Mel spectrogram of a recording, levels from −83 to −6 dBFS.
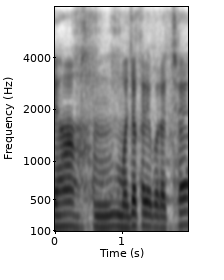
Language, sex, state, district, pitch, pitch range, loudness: Chhattisgarhi, male, Chhattisgarh, Rajnandgaon, 150 Hz, 145-160 Hz, -16 LUFS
